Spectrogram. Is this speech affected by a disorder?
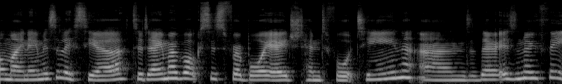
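No.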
